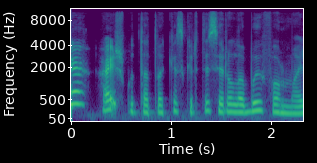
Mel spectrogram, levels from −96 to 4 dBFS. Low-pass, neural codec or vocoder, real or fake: 9.9 kHz; codec, 24 kHz, 0.9 kbps, WavTokenizer, small release; fake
